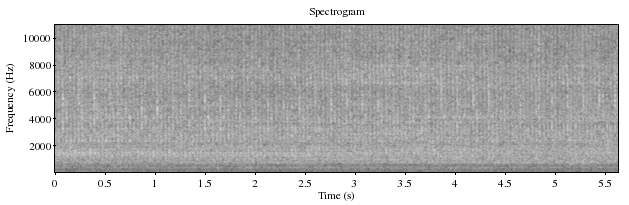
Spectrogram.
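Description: Chevrolet S10's 2.8 MWM four-cylinder turbo diesel idling steadily with an even diesel clatter, heard close over the open engine bay.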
